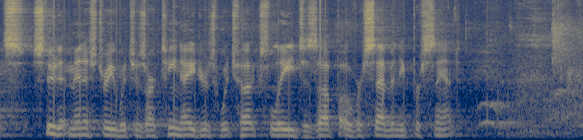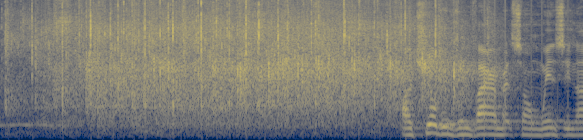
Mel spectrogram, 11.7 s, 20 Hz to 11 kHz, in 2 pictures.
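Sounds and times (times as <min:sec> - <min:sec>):
speech: 0:00.0 - 0:04.7, 0:09.8 - 0:11.6
church audience applause: 0:05.5 - 0:10.9.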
